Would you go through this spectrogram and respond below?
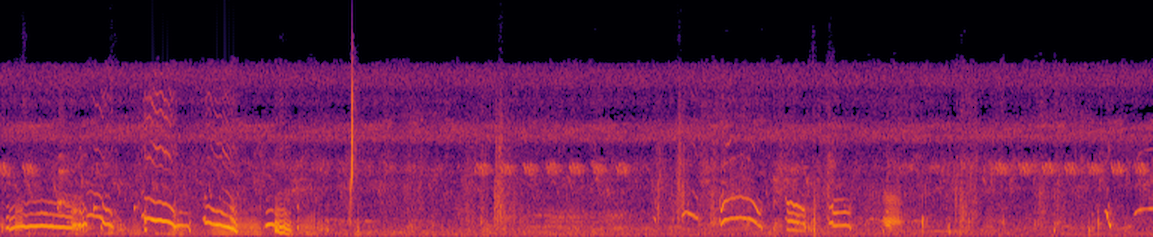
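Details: Scattered puppy whimpers: a few high, arched whines in short bursts, separated by quieter stretches. A regular series of faint high beeps sounds in the background.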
